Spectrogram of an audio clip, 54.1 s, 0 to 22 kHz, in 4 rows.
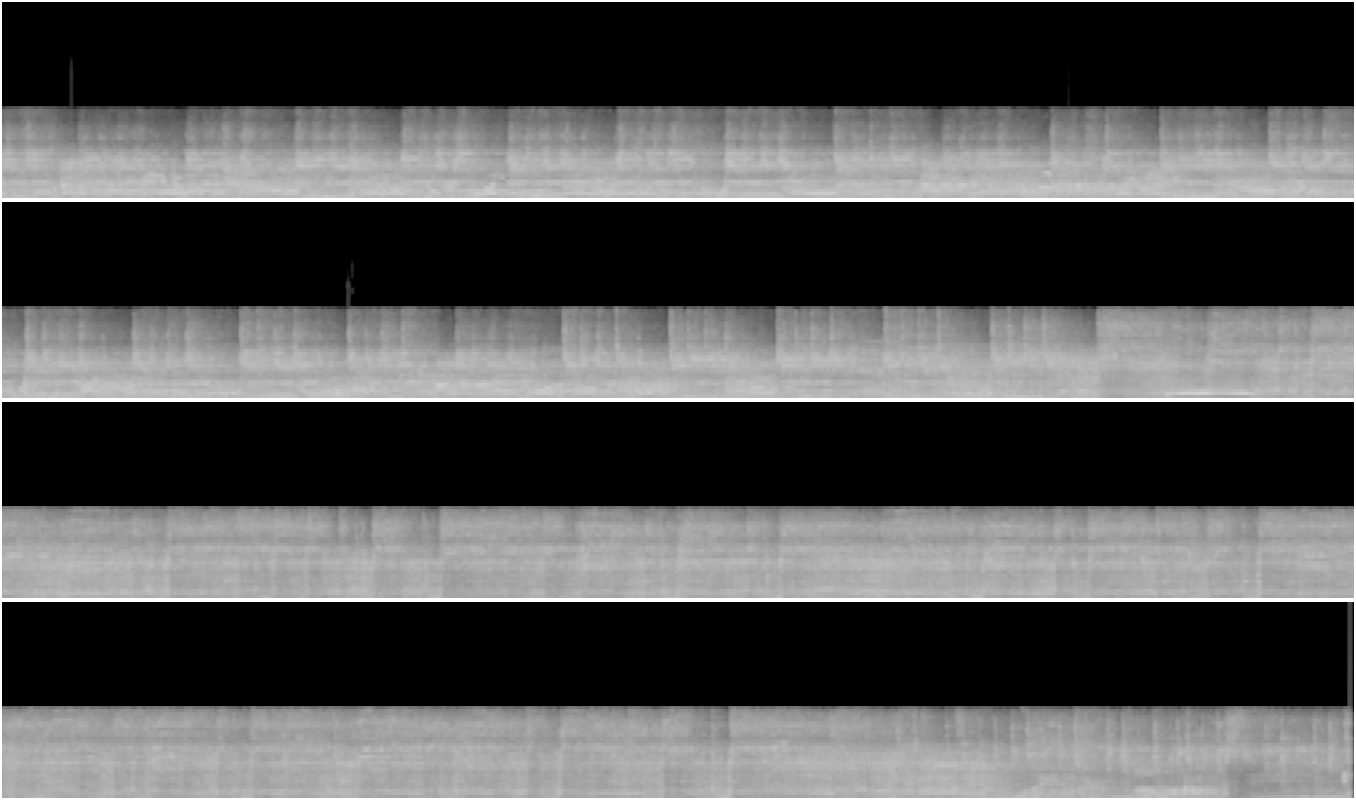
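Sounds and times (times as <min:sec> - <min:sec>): audience call: 0:00.0 - 0:54.0
heavy rock band playing live: 0:00.0 - 0:54.0.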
